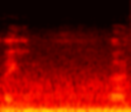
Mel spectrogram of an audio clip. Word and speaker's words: Elim: Highly recommended Cooktown, and going out to Alien Beach, which is spelled Elim but apparently pronounced Alien.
